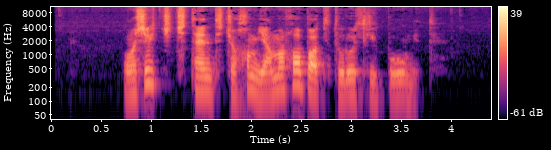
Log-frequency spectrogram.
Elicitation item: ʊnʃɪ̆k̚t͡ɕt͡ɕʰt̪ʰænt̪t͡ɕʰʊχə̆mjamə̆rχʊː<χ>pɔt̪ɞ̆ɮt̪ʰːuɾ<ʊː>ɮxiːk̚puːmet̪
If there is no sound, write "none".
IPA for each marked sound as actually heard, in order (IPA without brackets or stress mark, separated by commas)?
none, uː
